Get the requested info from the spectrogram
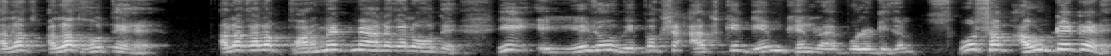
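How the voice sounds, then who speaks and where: A man speaks at an extremely high pitch with lively intonation. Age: 70s. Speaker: senior political commentator. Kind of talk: political interview commentary. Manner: occasional stammering restarts.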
